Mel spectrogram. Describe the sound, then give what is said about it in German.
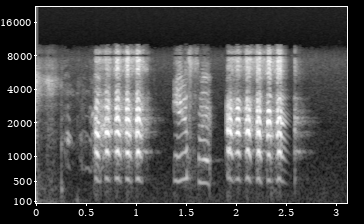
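A voice imitates dolphin squeaks: three bursts of rapid, high-pitched chattering squeals, each made of quick pulsing clicks, with short pauses between and no other talk. “Aber die Interpretation des Delfins war sehr schön.”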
